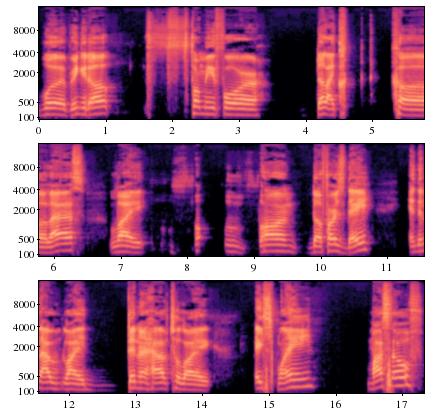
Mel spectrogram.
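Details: Adult man who has stuttered for as long as he can remember; stuttering.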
